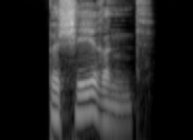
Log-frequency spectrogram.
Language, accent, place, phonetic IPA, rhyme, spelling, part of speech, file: German, Germany, Berlin, [bəˈʃeːʁənt], -eːʁənt, bescherend, verb, De-bescherend.ogg
- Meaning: present participle of bescheren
